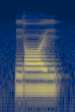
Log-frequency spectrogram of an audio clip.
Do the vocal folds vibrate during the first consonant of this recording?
yes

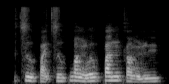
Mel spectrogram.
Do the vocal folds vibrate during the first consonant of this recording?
no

